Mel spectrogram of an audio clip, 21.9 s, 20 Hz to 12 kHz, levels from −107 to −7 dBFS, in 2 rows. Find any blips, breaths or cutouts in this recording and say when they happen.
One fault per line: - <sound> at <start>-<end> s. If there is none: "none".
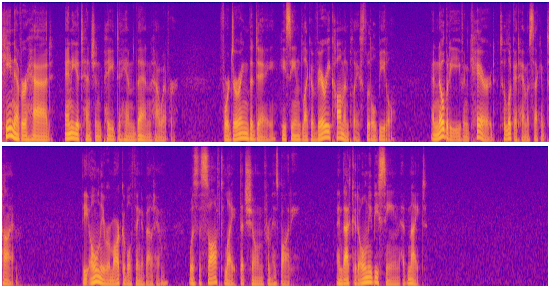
none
